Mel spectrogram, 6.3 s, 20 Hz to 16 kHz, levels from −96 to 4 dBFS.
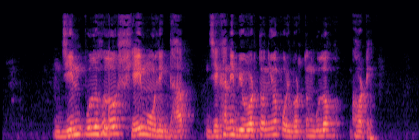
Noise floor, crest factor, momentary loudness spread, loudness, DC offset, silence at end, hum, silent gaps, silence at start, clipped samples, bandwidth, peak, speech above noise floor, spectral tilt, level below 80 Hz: -70 dBFS; 18 dB; 12 LU; -25 LUFS; under 0.1%; 0.65 s; none; none; 0.8 s; under 0.1%; 11 kHz; -8 dBFS; 46 dB; -6.5 dB/octave; -50 dBFS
